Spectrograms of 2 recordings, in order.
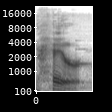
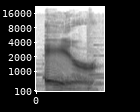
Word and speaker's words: heir: on that person's death。要注意啊，这个拼写为 H-E-I-R 的单词可不念 hair，而是 air，和空气 air 的发音是一模一样的。这个 throne 是宝座或者王位的意思。就算没看过，您肯定也听说过《权力的游戏》这部剧，对不对？Game of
